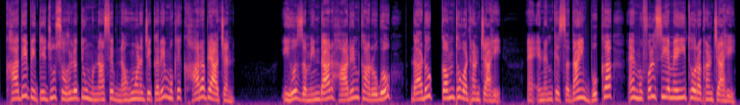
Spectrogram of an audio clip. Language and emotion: Sindhi, angry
